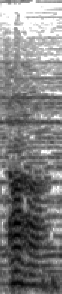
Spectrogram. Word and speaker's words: Taha: The Marquesans today pronounce it Taha, the pure Motherland pronunciation.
